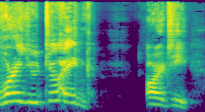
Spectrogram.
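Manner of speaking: high, loud mock exasperation; high-pitched retold protest; retold outcry. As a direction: imitate the room crying out in alarm. Others react to channel change.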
